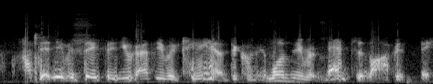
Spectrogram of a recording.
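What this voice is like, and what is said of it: Choked-up, froggy emotional voice. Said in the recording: “getting emotional ... are you getting emotional? ... Sounds like it. ... A little froggy.”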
